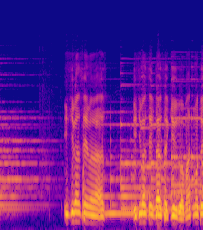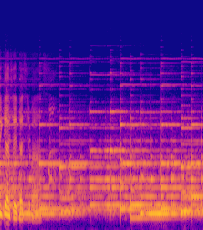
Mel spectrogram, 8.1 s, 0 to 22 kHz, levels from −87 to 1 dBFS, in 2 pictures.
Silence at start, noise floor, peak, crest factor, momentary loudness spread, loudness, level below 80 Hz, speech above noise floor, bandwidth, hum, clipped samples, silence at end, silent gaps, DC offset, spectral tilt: 0 s; -47 dBFS; 0 dBFS; 16 dB; 10 LU; -16 LUFS; -66 dBFS; 33 dB; 8.4 kHz; none; under 0.1%; 0 s; none; under 0.1%; -5.5 dB/octave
